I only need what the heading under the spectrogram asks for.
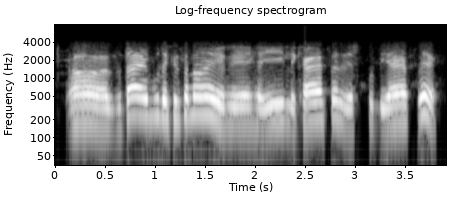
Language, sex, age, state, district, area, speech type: Assamese, male, 30-45, Assam, Dhemaji, rural, conversation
